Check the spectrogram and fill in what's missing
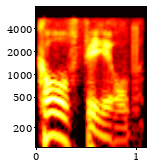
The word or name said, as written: coalfield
